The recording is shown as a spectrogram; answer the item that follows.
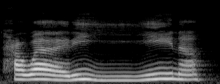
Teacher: So we don't want to have too much pressure, but make sure that there is a little bit to emphasize that there is that shadda here. Ya is repeated twice, and then there is that 2-count med of ya afterwards, after this word as well.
